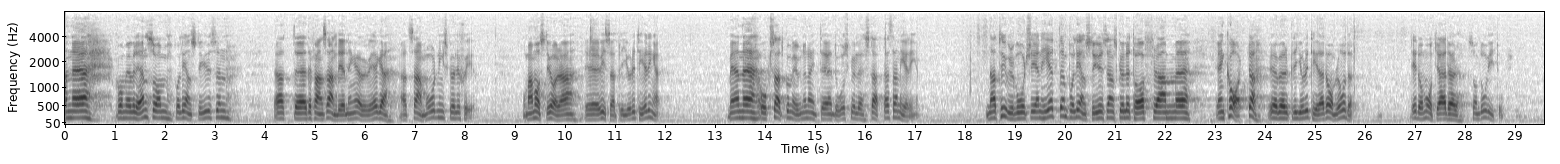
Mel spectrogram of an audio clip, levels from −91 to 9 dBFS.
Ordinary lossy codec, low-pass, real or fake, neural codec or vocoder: none; none; fake; codec, 16 kHz, 8 kbps, FreqCodec, larger model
